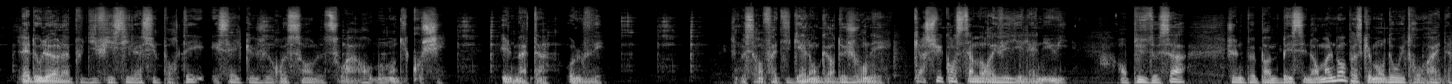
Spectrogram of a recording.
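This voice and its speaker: A man speaks with a very deep, low pitch and very wide pitch swings. He leaves long, frequent pauses. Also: fairly quick pace. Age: 60s. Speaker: patient testimonial narrator. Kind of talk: scripted narration.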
